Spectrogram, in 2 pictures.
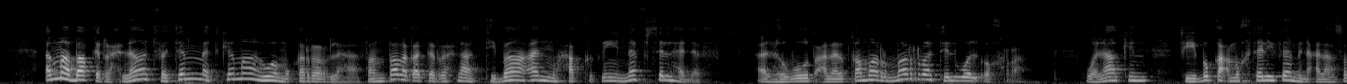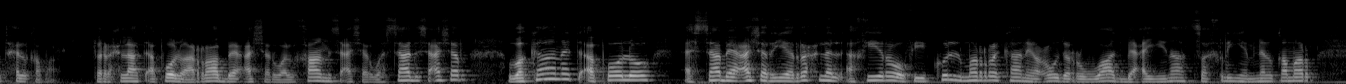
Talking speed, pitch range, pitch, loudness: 120 wpm, 130-190 Hz, 155 Hz, -31 LUFS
